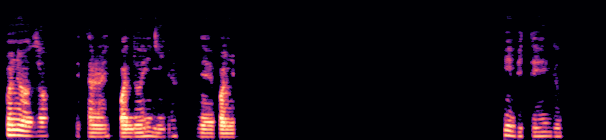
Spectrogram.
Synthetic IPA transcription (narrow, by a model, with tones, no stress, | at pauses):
o˦ɲ˦ɔ˨zɔ˦ | pɪ˨ta˨ɾa˨ɪ˦kʷa˨do˨e˦ɲi˨ja˦ | ne˨ɡɔ˦ɲe˦ | i˦bi˨te˦ɡo˦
